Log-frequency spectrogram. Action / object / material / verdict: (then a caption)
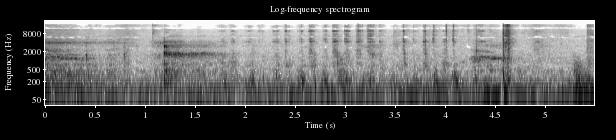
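scrape / paper scratch-off lottery ticket scratched with a plastic scraper / paper / none. A small, thin paper-card Money Tree lottery ticket lies flat on a wooden table, held down by fingertips, while a dark round disc scraper, apparently plastic, is rubbed across its latex scratch-off panel. Quiet, rapid, gritty scraping strokes run continuously over a low rumble, with a few brighter, sharper scratches standing out.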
